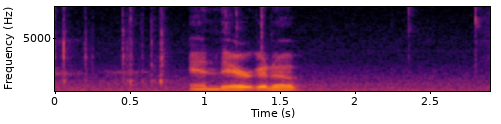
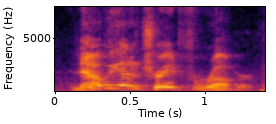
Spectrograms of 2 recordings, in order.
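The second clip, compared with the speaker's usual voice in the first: loud and high, fed up; exasperated outburst; 7 semitones higher, 9 dB louder than usual. Real, not acted. Player fed up with the rubber shortage: loud exasperated outburst. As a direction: throw up your hands at the game.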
